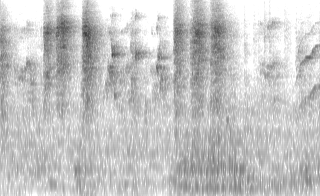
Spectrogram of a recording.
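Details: A female budgerigar checks the nest for the first time, uttering a series of short, high, scratchy chirps in two quick bursts of about four notes each.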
